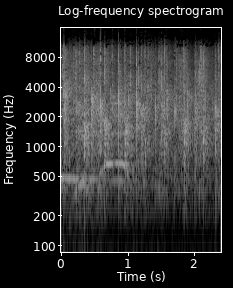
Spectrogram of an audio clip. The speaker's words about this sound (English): Let's please give him a warm round of applause.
